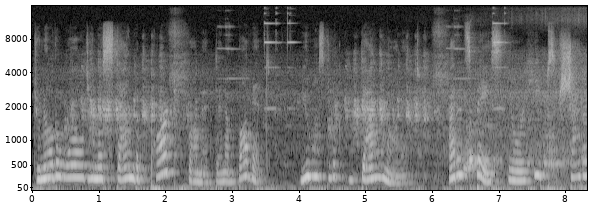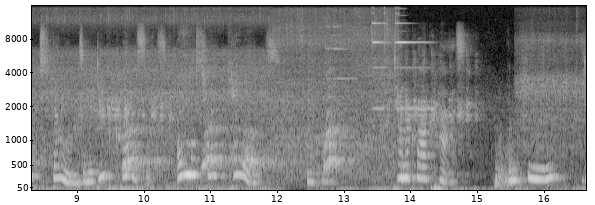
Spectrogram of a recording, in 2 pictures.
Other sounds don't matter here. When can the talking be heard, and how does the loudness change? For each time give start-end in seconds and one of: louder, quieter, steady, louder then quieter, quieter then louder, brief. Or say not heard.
0.0-16.6 steady.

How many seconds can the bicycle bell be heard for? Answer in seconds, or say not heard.
4 s.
